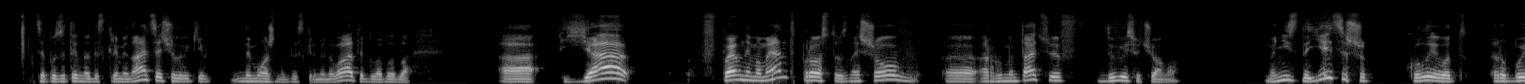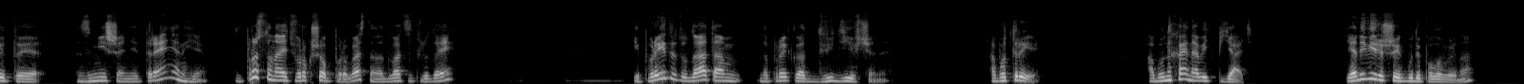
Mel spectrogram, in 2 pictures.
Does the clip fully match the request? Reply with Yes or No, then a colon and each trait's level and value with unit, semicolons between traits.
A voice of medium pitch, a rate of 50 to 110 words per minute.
Yes: medium, 155 Hz; slow, 105 wpm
